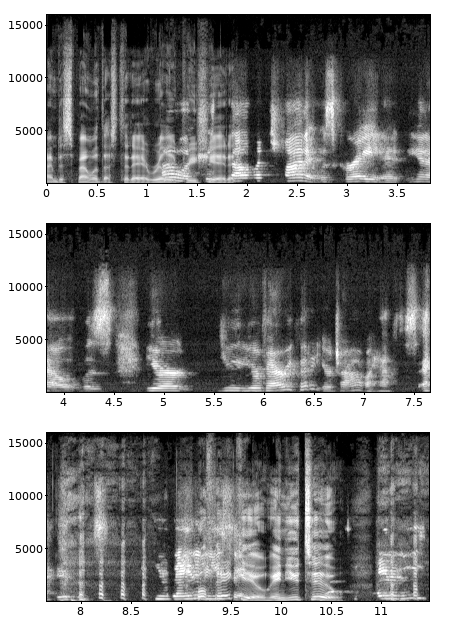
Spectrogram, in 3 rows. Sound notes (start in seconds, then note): 7.8 laughs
